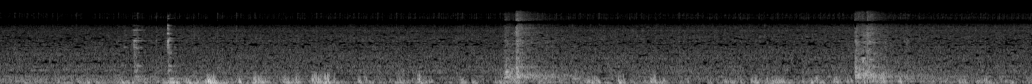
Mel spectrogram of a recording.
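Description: Handling noise of bolts and a steel attachment frame being fitted together: uneven low knocks and bumps, with two short rushing noises about five and eight and a half seconds in.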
